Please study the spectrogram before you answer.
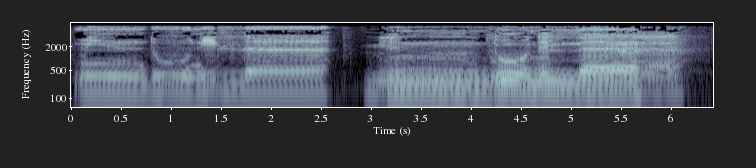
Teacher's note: لفظ الجلالة حكمه الترقيق نعم، لأنه سبق بكسر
